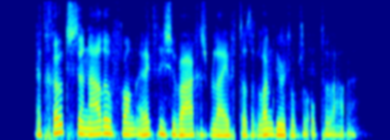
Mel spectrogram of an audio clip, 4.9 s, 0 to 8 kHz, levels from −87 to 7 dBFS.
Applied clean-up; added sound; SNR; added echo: neural mask model DeepFilterNet 3.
